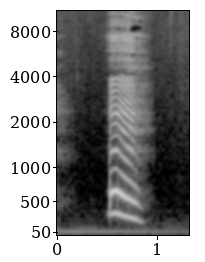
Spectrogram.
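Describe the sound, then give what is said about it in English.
A person gives a short voiced yawn, a single breathy tone whose pitch slides downward for under half a second, alone in an otherwise quiet moment. “I'm like, don't yawn, don't yawn, don't yawn. And then I'm yawning.”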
